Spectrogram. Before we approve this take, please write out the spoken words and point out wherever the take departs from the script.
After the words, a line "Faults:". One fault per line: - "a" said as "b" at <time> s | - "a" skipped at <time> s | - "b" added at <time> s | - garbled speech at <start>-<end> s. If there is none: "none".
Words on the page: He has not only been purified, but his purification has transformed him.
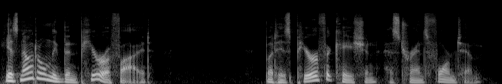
He has not only been purified, but his purification has transformed him.
Faults:
none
